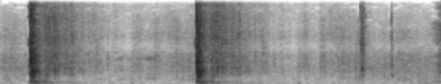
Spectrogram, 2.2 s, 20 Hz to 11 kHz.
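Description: Short-barreled Saiga-12 semi-automatic 12-gauge shotgun fired from the hip with 3.5-inch 00 buckshot shells: two loud shots a little under a second apart, each with a short echoing tail.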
